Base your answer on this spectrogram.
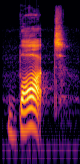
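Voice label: "bought", English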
